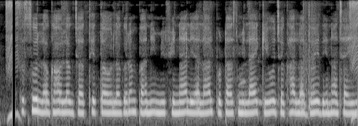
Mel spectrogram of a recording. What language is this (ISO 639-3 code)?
hne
